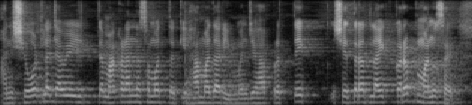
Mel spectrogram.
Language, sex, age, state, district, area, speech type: Marathi, male, 18-30, Maharashtra, Sindhudurg, rural, spontaneous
